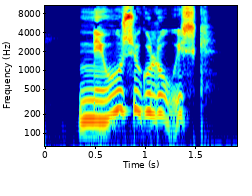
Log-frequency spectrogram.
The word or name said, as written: neuropsykologisk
